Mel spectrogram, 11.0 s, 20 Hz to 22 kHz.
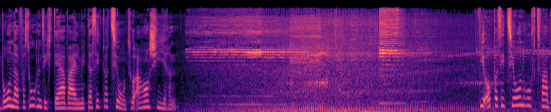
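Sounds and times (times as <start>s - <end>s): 
speech: 0.0s - 4.0s, 9.6s - 11.0s
engines rumbling in dense city street traffic in Dhaka Bangladesh: 3.6s - 11.0s
motorbikes buzzing in Dhaka street traffic: 3.6s - 11.0s
car horns honking in Dhaka street traffic: 3.7s - 8.8s, 10.2s - 11.0s.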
